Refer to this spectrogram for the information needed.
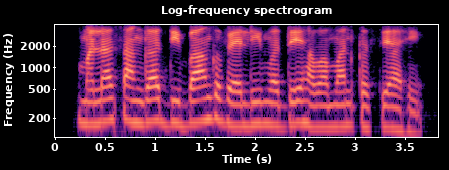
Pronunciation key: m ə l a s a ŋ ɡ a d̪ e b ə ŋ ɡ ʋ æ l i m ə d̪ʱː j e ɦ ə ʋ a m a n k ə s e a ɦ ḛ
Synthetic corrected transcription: m ə l a s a ŋ ɡ a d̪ i b a ŋ ɡ ʋ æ l i m ə d̪ʱː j e ɦ ə ʋ a m a n k ə s e a ɦ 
